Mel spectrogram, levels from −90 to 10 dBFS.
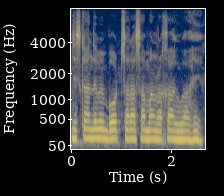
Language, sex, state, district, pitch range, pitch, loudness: Hindi, male, Arunachal Pradesh, Papum Pare, 135-150 Hz, 145 Hz, -11 LUFS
